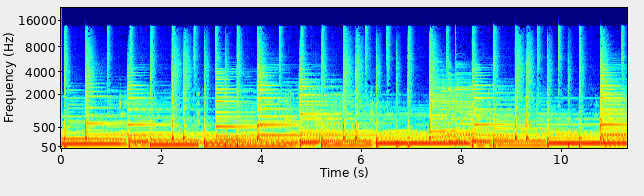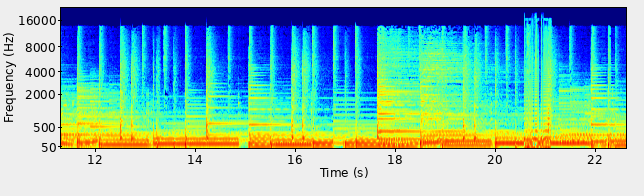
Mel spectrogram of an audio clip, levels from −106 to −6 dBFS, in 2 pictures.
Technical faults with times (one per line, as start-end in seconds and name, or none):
7.69-7.89 frames out of order
13.15-13.30 frames out of order
17.98-18.08 frames out of order
20.57-21.11 robotic sound from repeated short buffers
22.21-22.40 frames out of order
